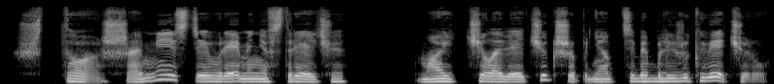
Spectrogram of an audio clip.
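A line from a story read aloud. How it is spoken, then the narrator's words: Said through gritted teeth. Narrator (Russian): процедил Джо Киршу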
